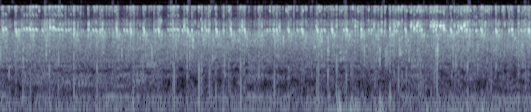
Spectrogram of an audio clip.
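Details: Crickets trilling steadily in a dense, high-pitched chorus, continuous shimmering chirps with faint low rumble beneath.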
